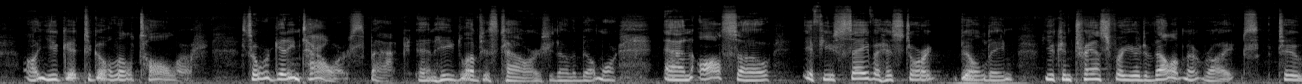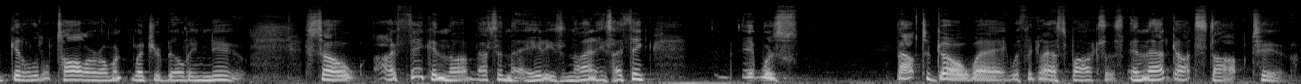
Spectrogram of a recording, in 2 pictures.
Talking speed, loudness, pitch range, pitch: 170 wpm, -21 LUFS, 190-230 Hz, 205 Hz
